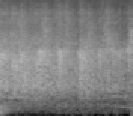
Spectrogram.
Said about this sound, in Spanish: Vamos, a denle un aplauso fuerte al Señor. Pueden tomar asiento.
